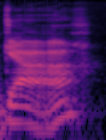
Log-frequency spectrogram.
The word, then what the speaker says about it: gare: All right, moving on to the other pronunciation of the G is G. So for example, just like in English, for example, the word gare, Gare.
